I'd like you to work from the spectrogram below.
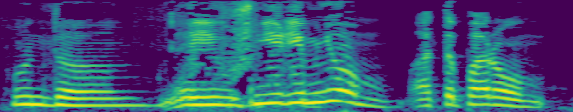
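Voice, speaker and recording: A woman's voice: mid-range voice, animated, unhurried. A woman guest on a radio show, chatting with dry jokes and reading a poem aloud.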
